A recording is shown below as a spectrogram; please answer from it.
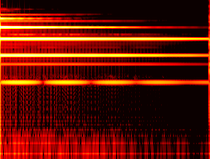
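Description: A single struck bell-like chime ringing out and fading away steadily, clean with no background sound: an added sound effect.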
